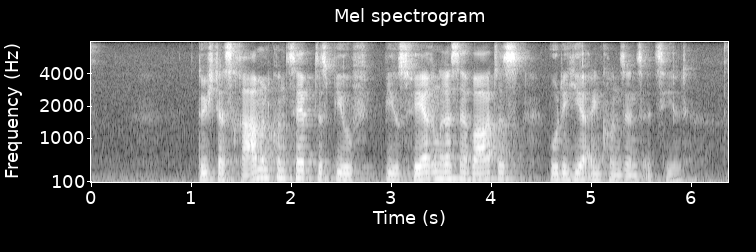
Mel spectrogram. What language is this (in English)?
German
